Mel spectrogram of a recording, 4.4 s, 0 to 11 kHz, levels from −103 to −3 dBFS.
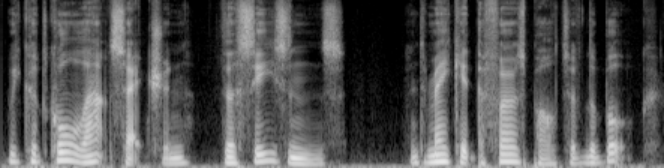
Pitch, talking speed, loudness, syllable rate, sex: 120 Hz, 215 wpm, -22 LUFS, 4.9 syllables/s, male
